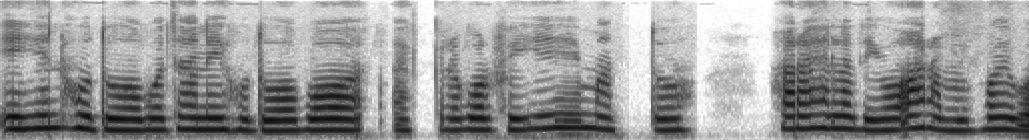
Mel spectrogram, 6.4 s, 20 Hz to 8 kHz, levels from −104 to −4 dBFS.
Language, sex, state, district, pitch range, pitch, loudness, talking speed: Chakma, female, Tripura, Unakoti, 235-265 Hz, 245 Hz, -16 LUFS, 140 wpm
